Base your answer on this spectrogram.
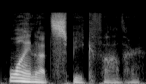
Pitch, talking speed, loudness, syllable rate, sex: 105 Hz, 165 wpm, -15 LUFS, 3.8 syllables/s, male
